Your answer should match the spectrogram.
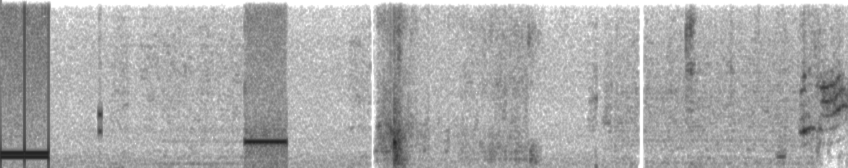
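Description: Telephone tones during a call transfer: two short electronic beeps, the second higher in pitch than the first, followed by faint clicks and low background noise on the line.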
